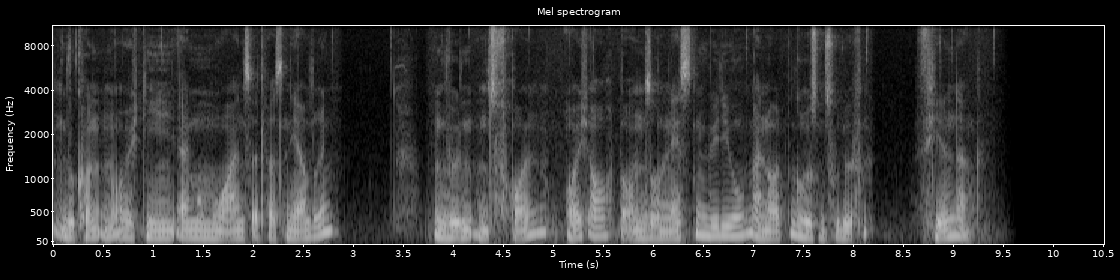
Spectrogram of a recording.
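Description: A man speaks calmly into a clip-on microphone close by.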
